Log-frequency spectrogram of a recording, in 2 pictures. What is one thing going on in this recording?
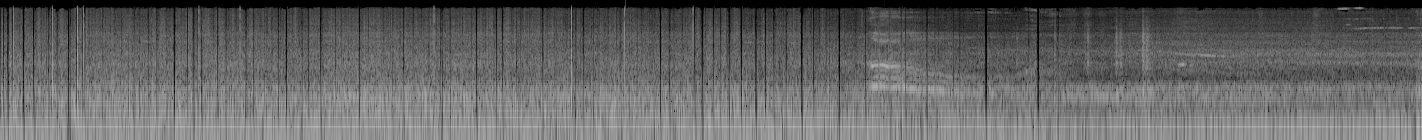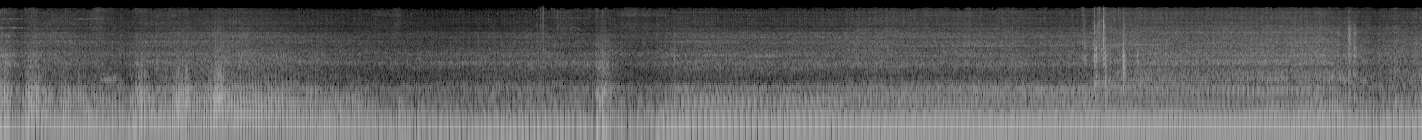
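A motorcycle engine rumbles steadily as the bike rides along.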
